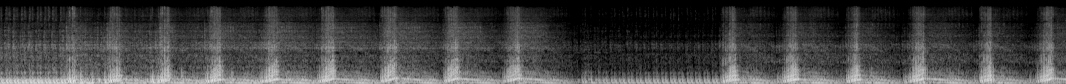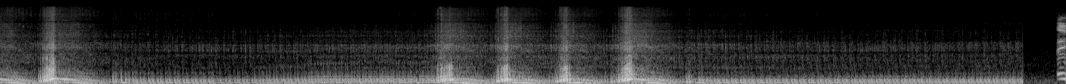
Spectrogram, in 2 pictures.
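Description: A 2020 Ducati Panigale V4 S fitted with an Akrapovic exhaust revs repeatedly close by, with loud rhythmic bursts of throttle blips separated by idling lulls.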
